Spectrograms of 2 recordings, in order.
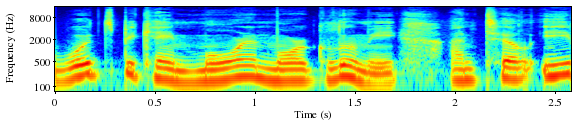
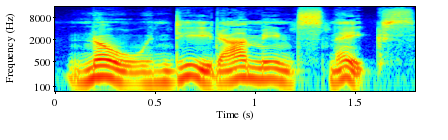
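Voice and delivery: ordinary delivery, nothing marked

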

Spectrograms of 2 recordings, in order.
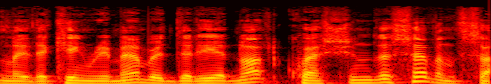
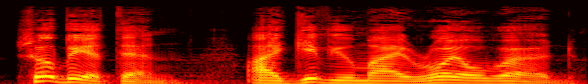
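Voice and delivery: plain

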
